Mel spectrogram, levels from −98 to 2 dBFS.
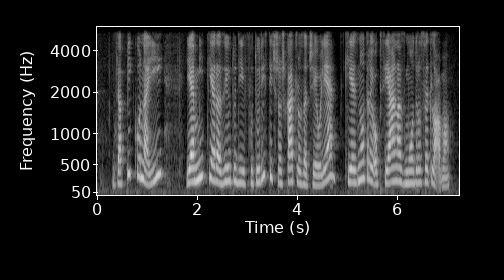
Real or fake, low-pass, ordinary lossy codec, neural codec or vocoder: fake; 5.4 kHz; none; vocoder, 24 kHz, 100 mel bands, Vocos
